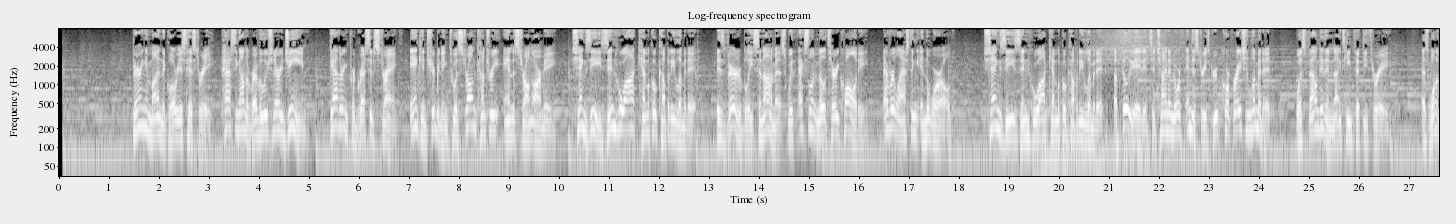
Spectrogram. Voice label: 男 大气澎湃军工企业宣传片; 男6-高端大气; 质感磁性

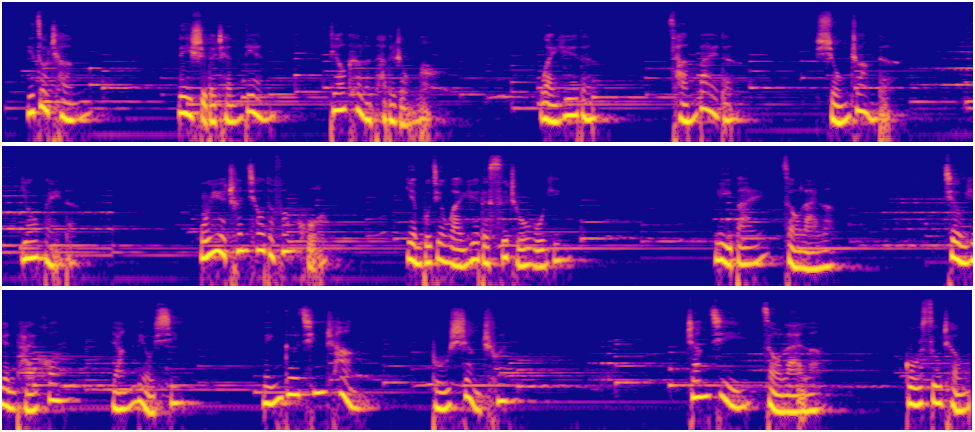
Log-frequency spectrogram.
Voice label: 女 城市形象片; 一座城

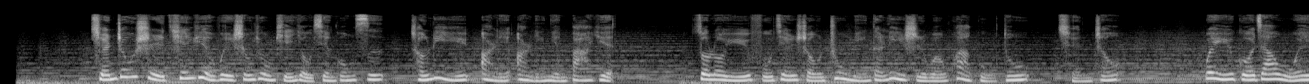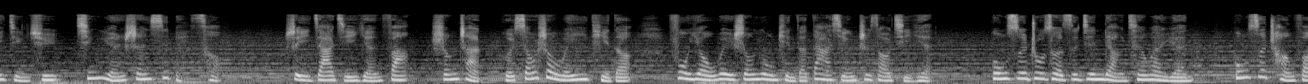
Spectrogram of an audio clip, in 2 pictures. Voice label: 女, 公司宣传片, 年轻稳重; 泉州天悦

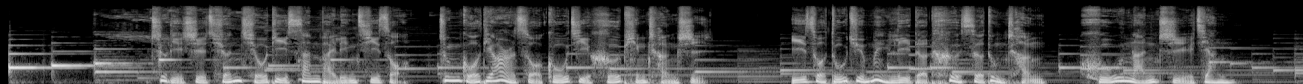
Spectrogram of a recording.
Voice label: 男 城市宣传 大气磁性; 厚重磁性; 大气浑厚; 湖南芷江

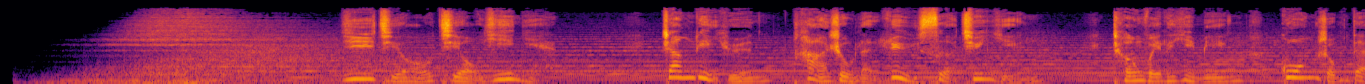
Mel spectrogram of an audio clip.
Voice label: 女-人物专题片-走心有感情; 深情感人

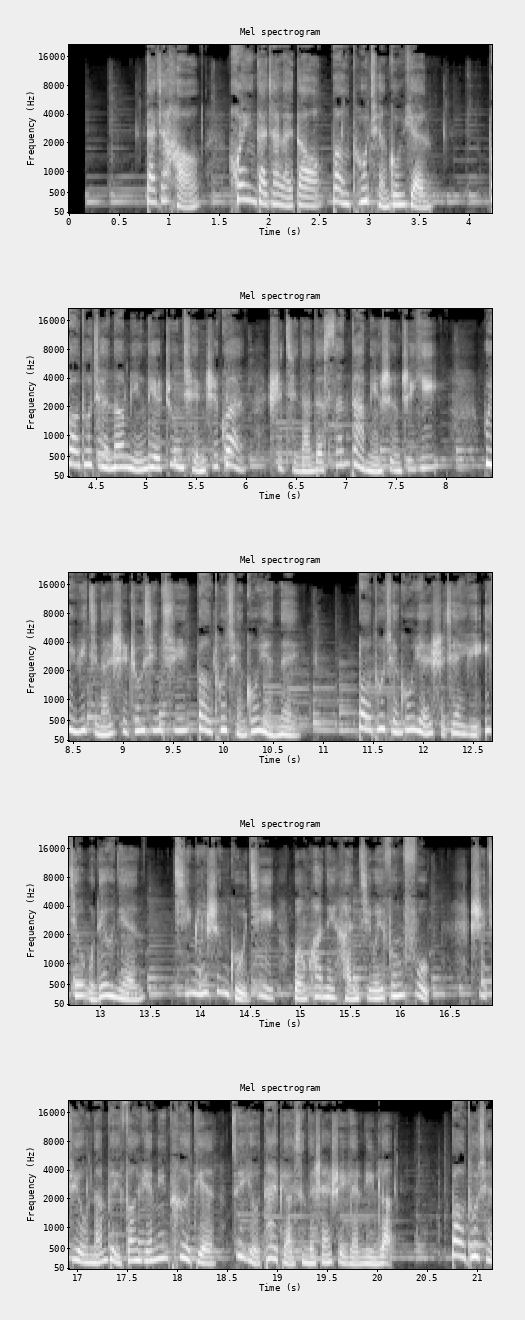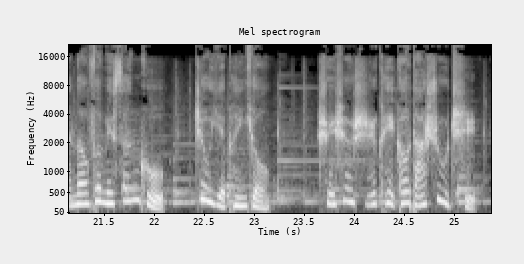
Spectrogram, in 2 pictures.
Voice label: 女 景区导游词 趵突泉 亲切甜美; 旅游风光景区配音

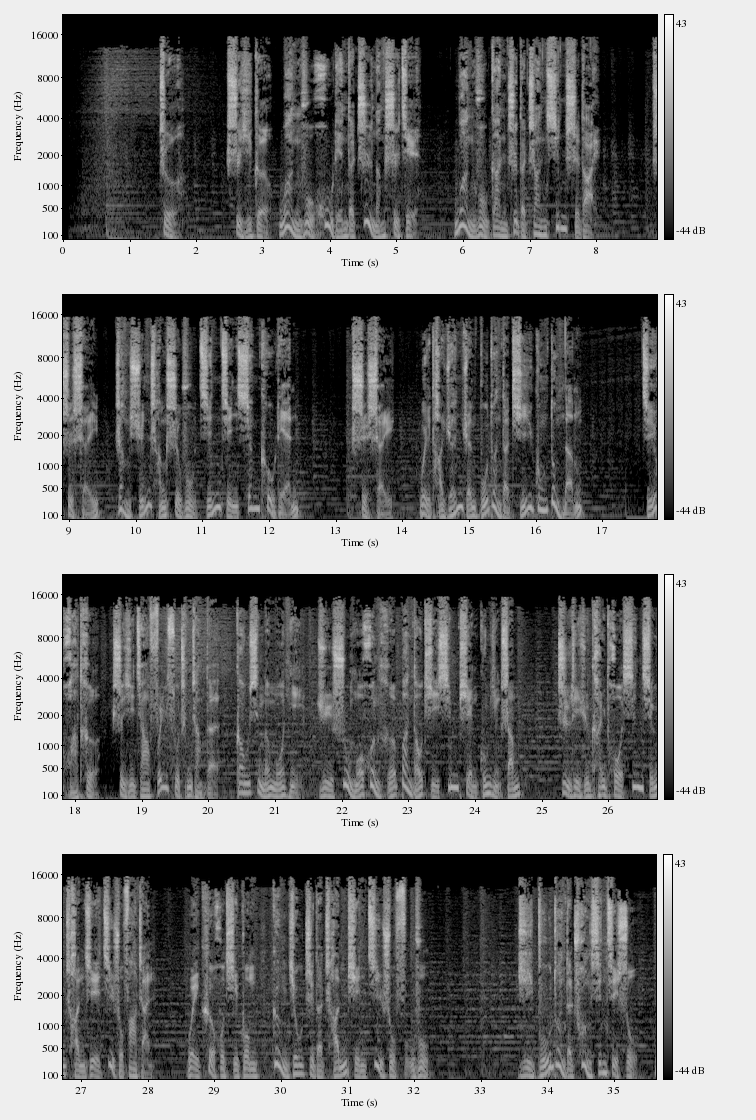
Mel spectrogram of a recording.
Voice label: 男, 企业宣传, 磁性厚重; 杰华特

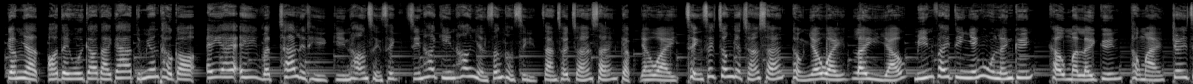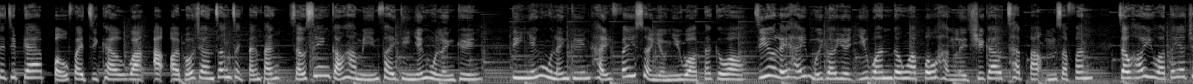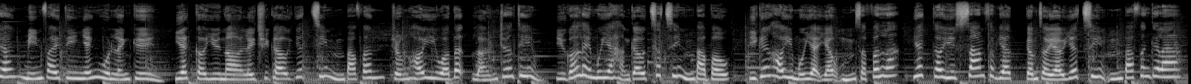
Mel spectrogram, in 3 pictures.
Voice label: 女粤-粤语广告【优惠卷使用】

